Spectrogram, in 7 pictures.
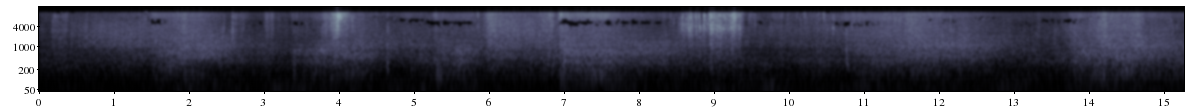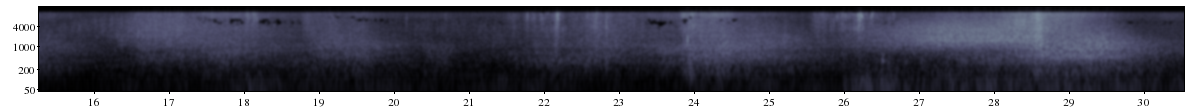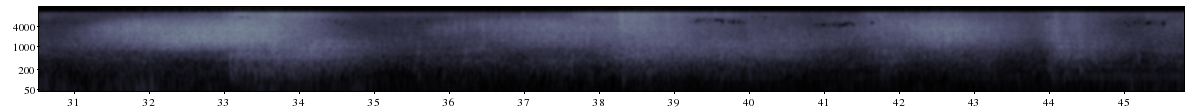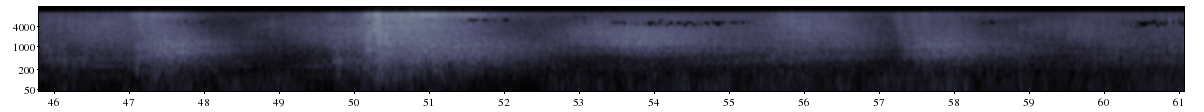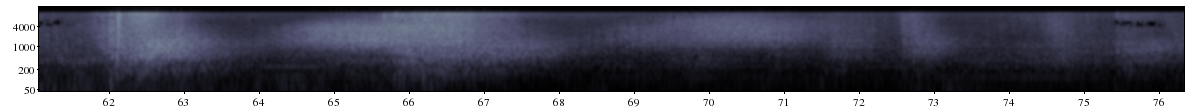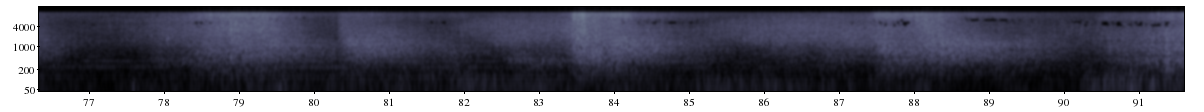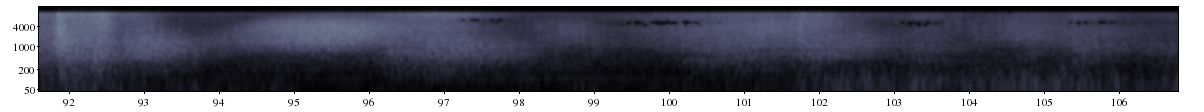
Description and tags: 123-Portsmouth-Pebble-beach-Jeroen-gooit-steentjes
Seaside recording at the Portsmouth beach, April 2012, with an Olympus LS-10.
No filtering, no editing.
Just another day with Stout Games!
beach, field-recording, ocean, pebble-beach, pebbles, sea, stones, stout-games, water, waves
